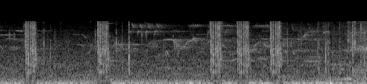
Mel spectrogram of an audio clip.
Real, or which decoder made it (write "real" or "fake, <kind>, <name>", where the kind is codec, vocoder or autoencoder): real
